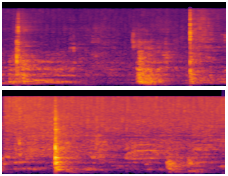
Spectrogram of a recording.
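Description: Beef liver frying in a karahi and being stirred with a metal spoon. A few knocks and scrapes of the spoon against the pan come first, then from about three seconds in a steady sizzle of frying.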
